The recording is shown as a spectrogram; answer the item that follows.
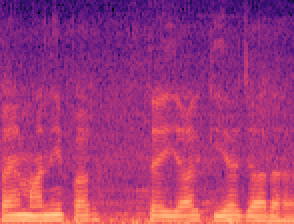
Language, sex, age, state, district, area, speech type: Urdu, female, 45-60, Bihar, Gaya, urban, spontaneous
